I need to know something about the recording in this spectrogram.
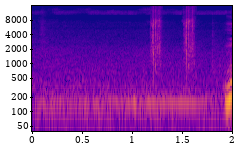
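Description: Two short, sharp camera-shutter clicks about a third of a second apart, over a low steady hum.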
